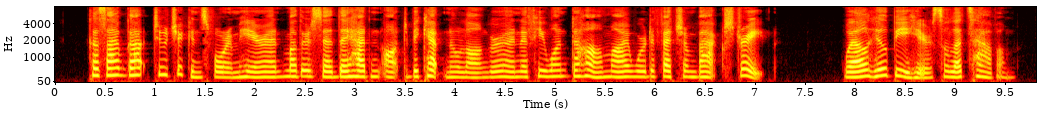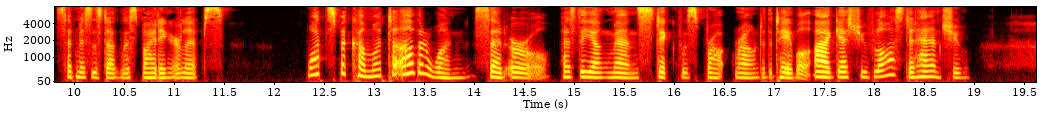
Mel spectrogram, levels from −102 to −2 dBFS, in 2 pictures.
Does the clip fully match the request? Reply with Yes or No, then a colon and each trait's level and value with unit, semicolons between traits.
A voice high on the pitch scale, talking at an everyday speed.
No: high, 210 Hz; fast, 215 wpm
